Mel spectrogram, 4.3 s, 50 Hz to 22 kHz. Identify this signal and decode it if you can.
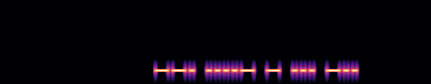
Morse code, heard as a keyed tone, about 28 wpm, 700 Hz. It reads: G4TSD
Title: DXCC-100 Call Signs - 5 Characters - 28wpm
